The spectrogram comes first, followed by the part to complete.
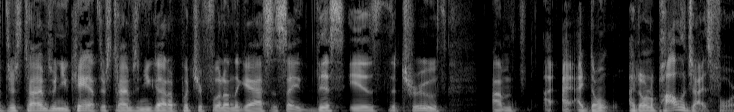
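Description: A man's normal speaking voice, medium in pitch with ordinary pitch variation and big swings in loudness, at a fairly quick pace on a very clean recording with a silent background. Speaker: radio host. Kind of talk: casual chat.

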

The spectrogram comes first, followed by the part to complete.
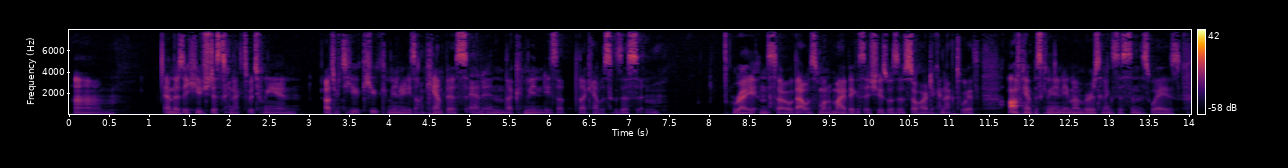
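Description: A man with a Californian accent talks very fast in a fairly low, flat monotone, on a very clean recording with a silent background. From Northern California (Auburn, foothills below Tahoe). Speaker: grad student and campus LGBTQ organizer. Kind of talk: casual interview. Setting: studio with a lamp.

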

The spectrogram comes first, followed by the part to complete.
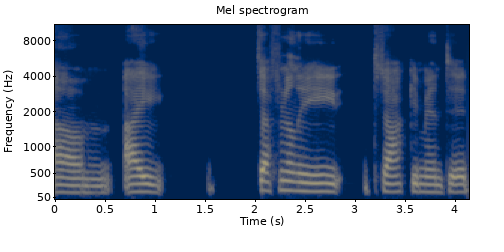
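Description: A woman with a very deep, low, gravelly voice speaks at a very slow pace in a dry, close recording with no echo. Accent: American. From New Jersey, US. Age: 60s. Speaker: musician and bass player.

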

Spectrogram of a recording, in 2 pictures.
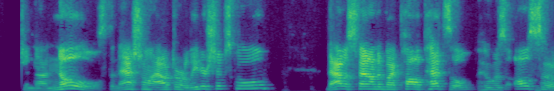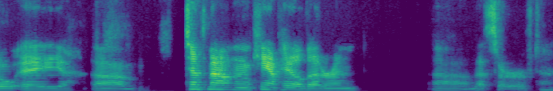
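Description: A man with a high pitch and a bright, sharp tone speaks at a moderate pace with lively intonation. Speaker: army chaplain and author. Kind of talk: casual podcast interview.

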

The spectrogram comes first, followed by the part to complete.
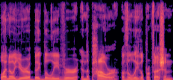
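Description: Speaking at a fairly quick clip with a Midwestern American accent, a man with a fairly low voice comes through dry and close with no echo, on a very clean recording against a silent background. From Indiana, South Bend area. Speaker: podcast host, media executive. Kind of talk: interview.

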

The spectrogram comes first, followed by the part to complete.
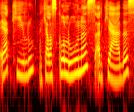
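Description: Speaking at a fairly slow pace, a woman uses an ordinary speaking voice. Her pitch varies in an ordinary way. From Brazil, interior of São Paulo state. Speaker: journalist, website founder. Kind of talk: casual chat. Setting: studio.

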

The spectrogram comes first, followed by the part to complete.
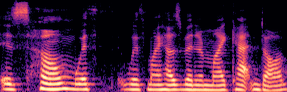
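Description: Here is a woman with a plain, everyday voice. She speaks at a medium pitch and a fairly slow pace. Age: 60s. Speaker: retired science writer and running coach. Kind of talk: casual interview chat.

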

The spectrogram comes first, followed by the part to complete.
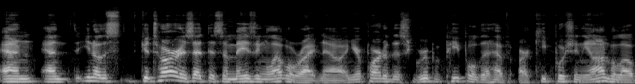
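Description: A man's unremarkable speaking voice at medium pitch, with ordinary pitch variation, a fairly quick pace and hardly any pauses, in a very clean recording with a silent background. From US Southwest, Albuquerque, New Mexico. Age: 60s. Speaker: session guitarist. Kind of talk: casual chat. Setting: studio.

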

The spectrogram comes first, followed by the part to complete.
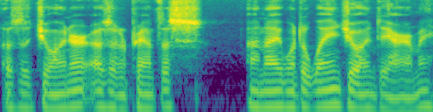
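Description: A man with a Derry accent and fairly low pitch is heard in a very clean recording with a silent background. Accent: Northern Irish (Derry). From Northern Ireland, Derry. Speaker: former paramilitary prisoner. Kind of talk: interview testimony.

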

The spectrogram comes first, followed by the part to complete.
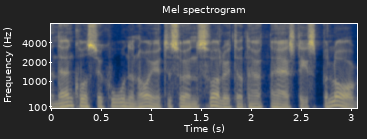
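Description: In a very clean recording with a silent background and a dry, close sound with no echo, a man with a plain, everyday voice speaks at a fairly low pitch and fairly quick pace, with ordinary pitch variation. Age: 30s. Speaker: podcast host, local politician. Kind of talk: casual chat.

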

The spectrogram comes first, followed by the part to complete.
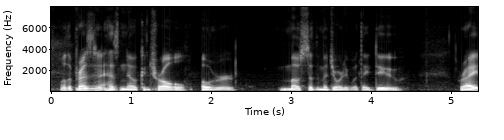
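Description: Against a quiet background, a man with a Southern US accent speaks at a fairly quick pace in a fairly low, dark and mellow voice with ordinary pitch variation and long, frequent pauses. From US South, Arkansas. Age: 30s. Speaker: guest. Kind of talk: casual chat. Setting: studio.

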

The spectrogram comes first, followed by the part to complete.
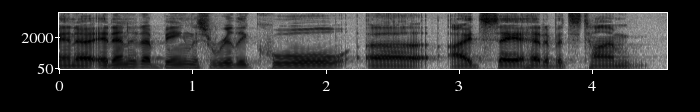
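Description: An ordinary speaking voice from a man with an American accent, at a moderate pace with ordinary pitch variation, on a very clean recording with a silent background. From New York. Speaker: baker and bakery owner. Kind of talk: interview.

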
